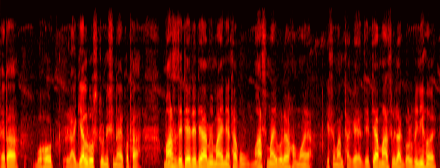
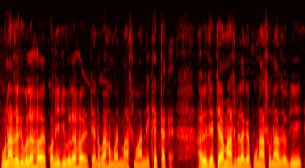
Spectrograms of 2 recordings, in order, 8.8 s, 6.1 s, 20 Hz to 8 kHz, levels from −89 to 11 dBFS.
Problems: background sounds at intervals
